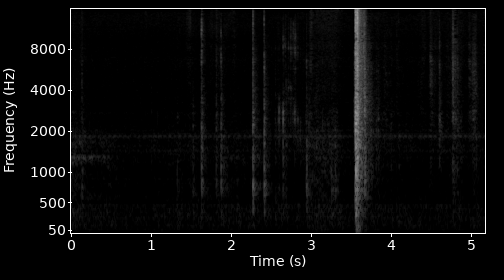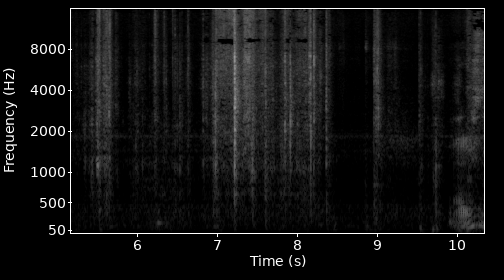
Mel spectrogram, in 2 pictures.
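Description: Handling of a metal steelbook Blu-ray case: scattered light clicks, one sharp click about three and a half seconds in, then about a second of scraping and rustling near seven seconds in as the case is opened.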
